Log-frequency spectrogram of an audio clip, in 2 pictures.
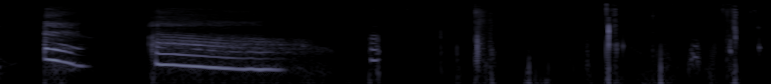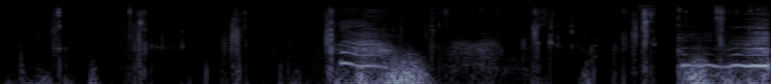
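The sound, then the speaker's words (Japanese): Crunchy bites and chewing of food: many crisp, short crunches in an uneven rhythm, with a denser, louder burst of crunching near the end. A brief voiced sigh comes before the chewing. “じゃ、もう一口。”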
